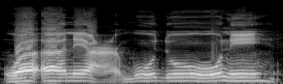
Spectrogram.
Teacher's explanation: ainnya memiliki sifat bainiyah, yaitu antara bacaan syiddah dan bacaan rokhawah. Syiddah itu tertahannya suara, sedangkan rokhawah mengalirnya suara. Nah, ain di antara keduanya.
